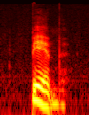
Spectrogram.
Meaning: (noun) An item of clothing for people (especially babies) tied around their neck to protect their clothes from getting dirty when eating
- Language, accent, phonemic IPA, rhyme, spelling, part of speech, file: English, US, /bɪb/, -ɪb, bib, noun / verb, En-us-bib.ogg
